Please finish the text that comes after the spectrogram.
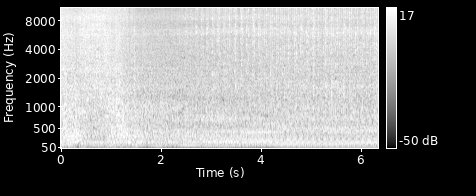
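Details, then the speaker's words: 1968 Buick LeSabre V8 idling after engine repair, previously abandoned with no oil pressure and leaking head gaskets; valve cover off, oil pressure good, head gaskets holding, temperature stable around 190°; smooth low rumble, no knocks or misses, healthy. "head gaskets are holding up temperature is stable good oil pressure"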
